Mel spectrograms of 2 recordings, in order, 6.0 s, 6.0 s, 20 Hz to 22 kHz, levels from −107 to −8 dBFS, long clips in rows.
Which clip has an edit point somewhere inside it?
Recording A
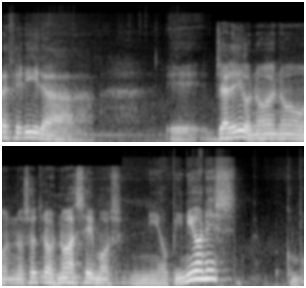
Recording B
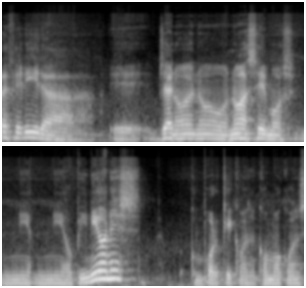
B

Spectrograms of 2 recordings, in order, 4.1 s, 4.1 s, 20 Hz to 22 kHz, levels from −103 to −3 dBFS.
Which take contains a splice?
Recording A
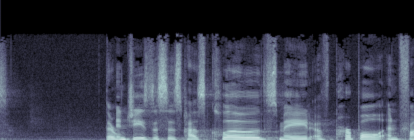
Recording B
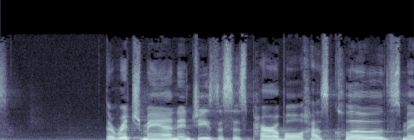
A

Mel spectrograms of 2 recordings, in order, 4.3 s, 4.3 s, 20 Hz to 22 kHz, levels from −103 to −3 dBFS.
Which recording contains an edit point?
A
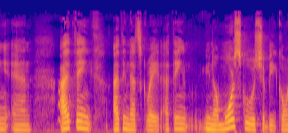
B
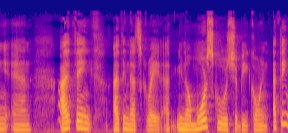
B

